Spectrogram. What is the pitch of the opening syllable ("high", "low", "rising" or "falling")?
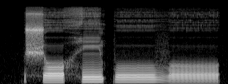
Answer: low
